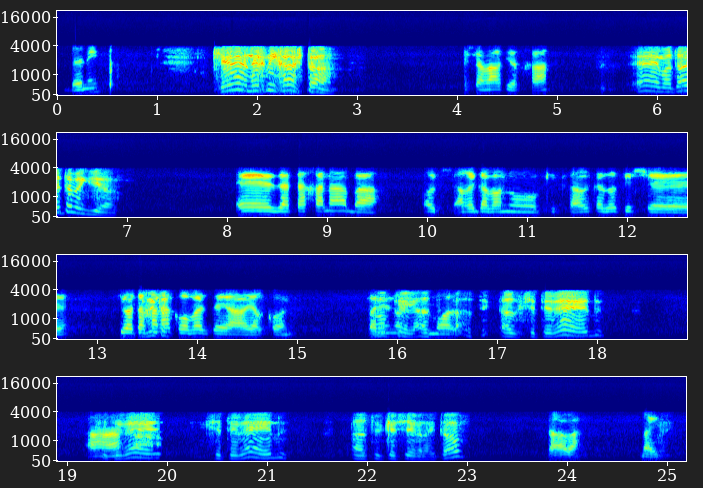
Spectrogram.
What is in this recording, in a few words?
Call recording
